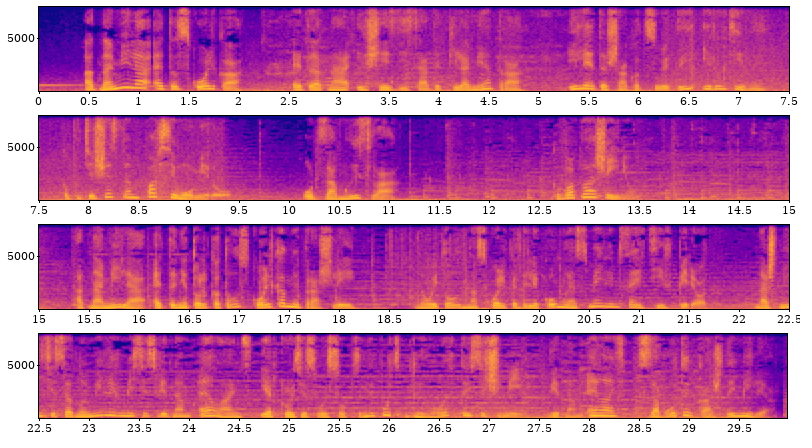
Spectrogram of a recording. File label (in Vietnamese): Tiếng Nga; Vietnam Airlines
